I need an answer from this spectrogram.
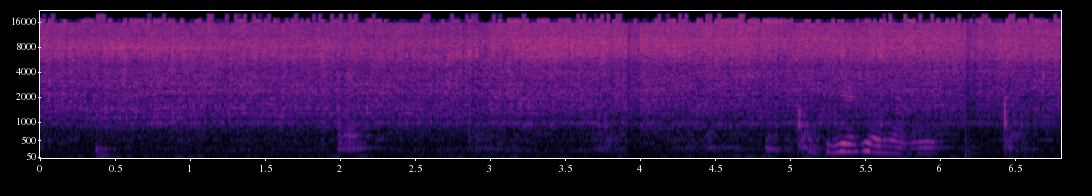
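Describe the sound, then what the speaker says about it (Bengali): Chicken pieces and potatoes fry in hot oil in a pan, giving a continuous loud sizzle with occasional spatula scrapes and clinks as they are stirred. "চিকেনটা একটু ভেজে নিলাম"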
